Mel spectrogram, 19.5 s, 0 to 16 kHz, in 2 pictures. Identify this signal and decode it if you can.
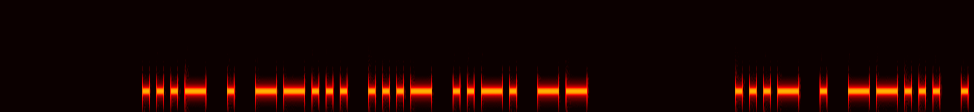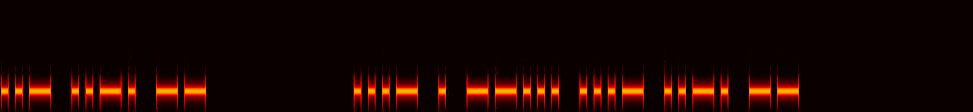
Morse code, heard as a keyed tone, about 17 wpm, 700 Hz. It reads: VE7VFM VE7VFM VE7VFM
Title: DXCC-100 Call Signs - 6 Characters - Repeated 3x - 17wpm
